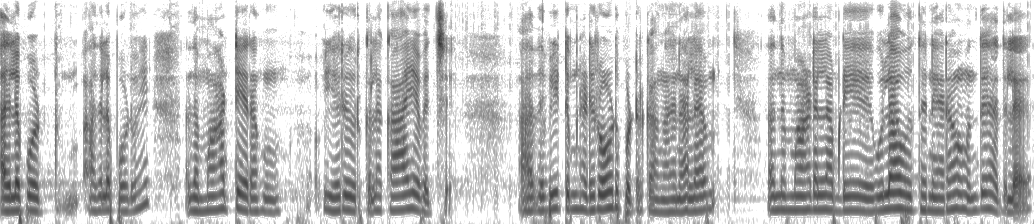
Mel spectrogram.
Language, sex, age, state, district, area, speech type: Tamil, female, 45-60, Tamil Nadu, Thanjavur, urban, spontaneous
